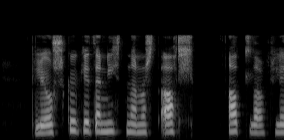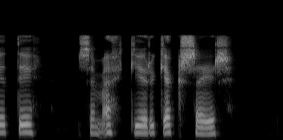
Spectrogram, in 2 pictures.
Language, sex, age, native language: Icelandic, female, 30-39, Icelandic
